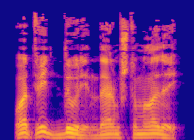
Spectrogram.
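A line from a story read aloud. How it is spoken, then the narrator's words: Muttered. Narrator (Russian): пробормотал он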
